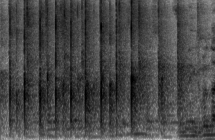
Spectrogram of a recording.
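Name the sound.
audience applause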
